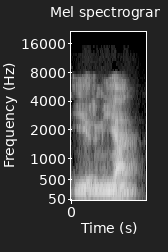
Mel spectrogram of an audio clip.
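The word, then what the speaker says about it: ירמיה: Es muy curioso poder hablar también del nombre de Jeremías, pronunciado en hebreo como Yirmiyá, el cual, aunque si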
